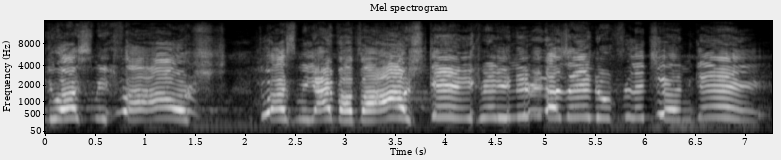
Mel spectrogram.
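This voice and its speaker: A man's voice: very high-pitched, bright, forceful tone, full character voice. An actor playing a lovesick, easily wounded bear businessman in an earnest German radio drama. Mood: anguished rage. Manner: earnest, slow declarations, breaks into screaming. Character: lovesick bear businessman, tender, pleading, then hysterically wounded.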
